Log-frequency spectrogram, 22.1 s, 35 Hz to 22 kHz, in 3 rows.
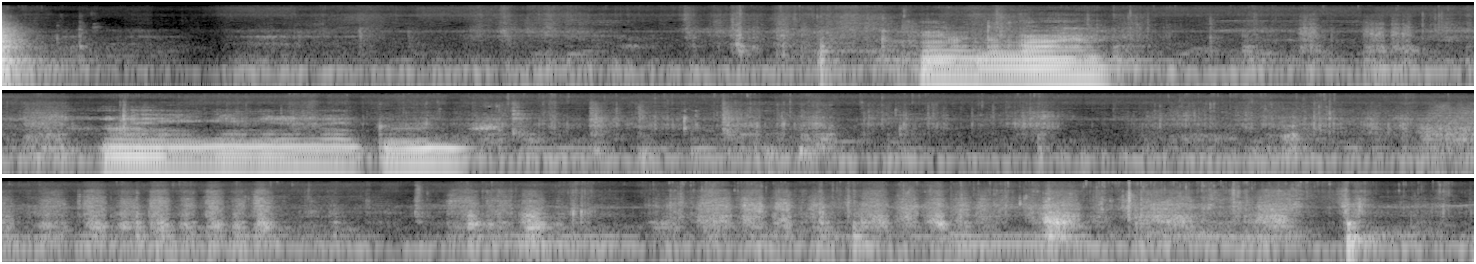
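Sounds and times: fingers scrubbing grill pan: 9.7s - 22.0s.

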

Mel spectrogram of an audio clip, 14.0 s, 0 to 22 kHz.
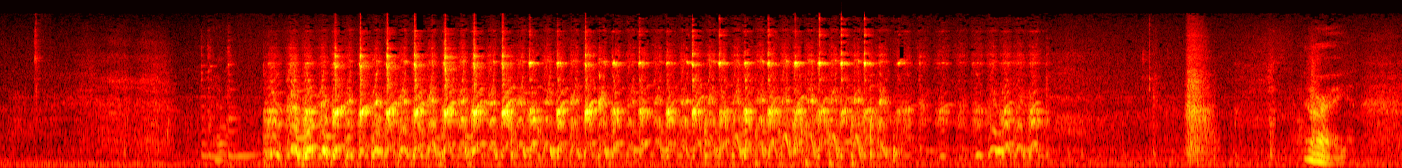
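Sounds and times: file rasping with squeaky ring: 2.0s - 10.6s.

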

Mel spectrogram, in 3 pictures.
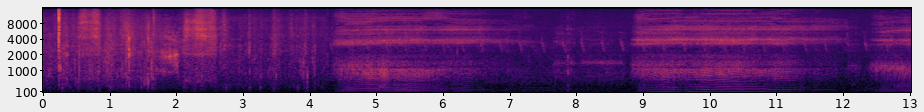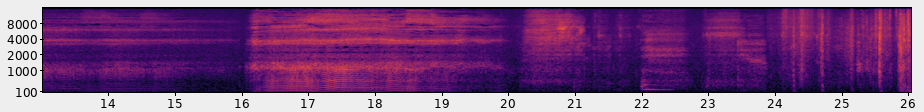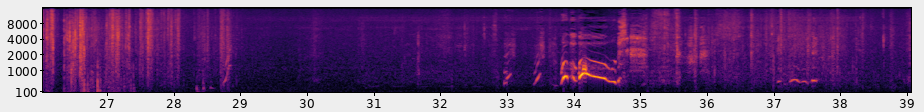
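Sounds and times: man snoring: 4.4s - 6.8s, 8.9s - 11.8s, 12.4s - 20.0s.

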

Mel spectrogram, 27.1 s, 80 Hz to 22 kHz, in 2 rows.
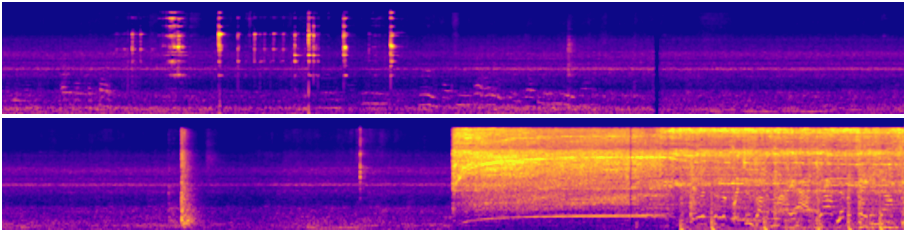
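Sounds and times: angle grinder whine: 1.7s - 6.0s, 20.3s - 27.0s
handling knocks: 1.7s - 6.0s
music with heavy bass beat: 23.7s - 27.0s.

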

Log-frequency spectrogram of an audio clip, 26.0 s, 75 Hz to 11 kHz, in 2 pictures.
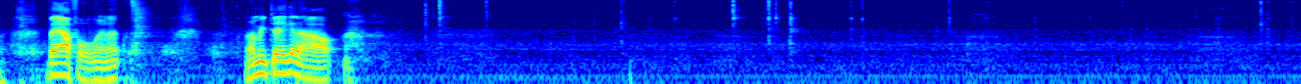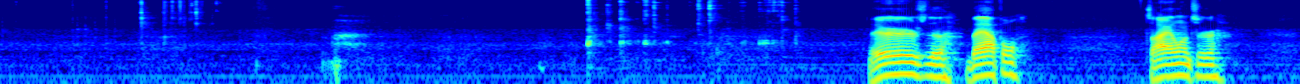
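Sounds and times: small metal clicks and taps: 4.2s - 5.0s, 5.7s - 8.8s.

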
